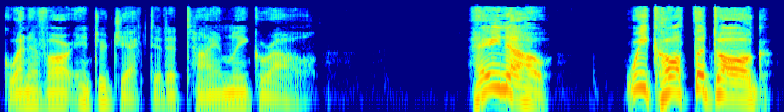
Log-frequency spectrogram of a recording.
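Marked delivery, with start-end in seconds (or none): 3.5-5.8 higher, louder aggrieved whine; complaining young dwarf. Acted. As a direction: protest like a thwarted youth. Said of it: "Rollo complained".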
